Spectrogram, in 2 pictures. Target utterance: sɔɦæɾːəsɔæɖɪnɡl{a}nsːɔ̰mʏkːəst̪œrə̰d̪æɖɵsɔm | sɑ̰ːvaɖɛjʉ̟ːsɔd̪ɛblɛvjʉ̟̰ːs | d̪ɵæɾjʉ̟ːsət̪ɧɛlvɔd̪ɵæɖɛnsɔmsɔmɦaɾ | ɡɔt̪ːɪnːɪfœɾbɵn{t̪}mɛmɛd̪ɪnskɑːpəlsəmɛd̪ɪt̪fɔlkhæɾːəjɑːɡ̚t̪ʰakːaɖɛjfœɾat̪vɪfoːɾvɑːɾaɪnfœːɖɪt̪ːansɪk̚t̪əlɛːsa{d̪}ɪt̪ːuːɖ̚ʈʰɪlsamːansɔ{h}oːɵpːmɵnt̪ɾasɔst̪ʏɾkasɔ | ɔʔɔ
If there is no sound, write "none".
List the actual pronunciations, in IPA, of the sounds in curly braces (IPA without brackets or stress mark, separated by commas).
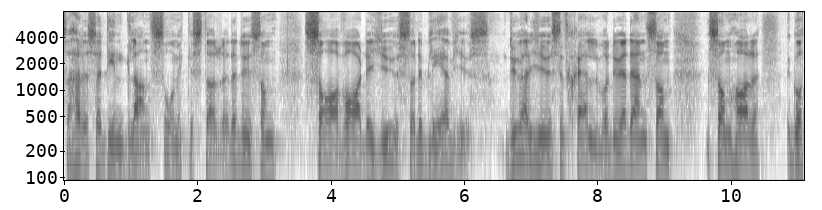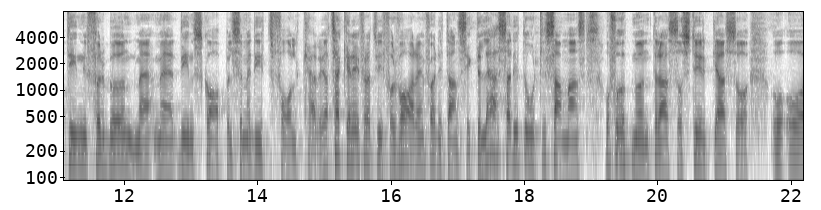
a, d̪, d̪, f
